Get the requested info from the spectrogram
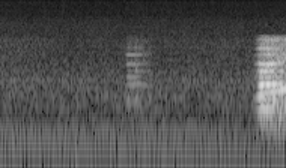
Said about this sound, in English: Oh man, there's so much honking.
